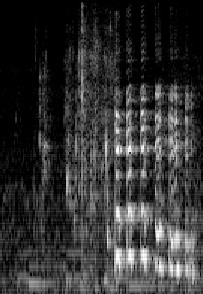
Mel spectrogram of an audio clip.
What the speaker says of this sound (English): Water. Water. Splash. Splash, splash, splash.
